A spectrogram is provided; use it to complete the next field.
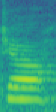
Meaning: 1. chandelier 2. torch 3. facula 4. fire, light 5. enlightened person 6. heavenly/celestial body (especially the sun)
- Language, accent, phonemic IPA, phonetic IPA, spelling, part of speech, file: Armenian, Eastern Armenian, /d͡ʒɑh/, [d͡ʒɑh], ջահ, noun, Hy-ջահ.ogg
